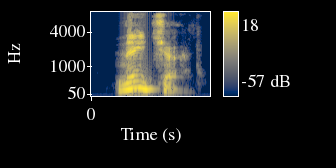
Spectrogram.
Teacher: Y americano le metemos una R real.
